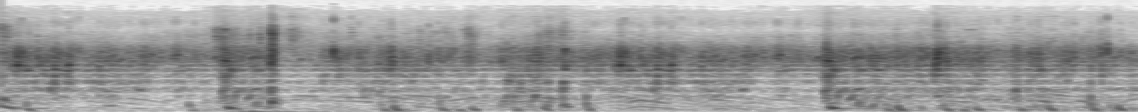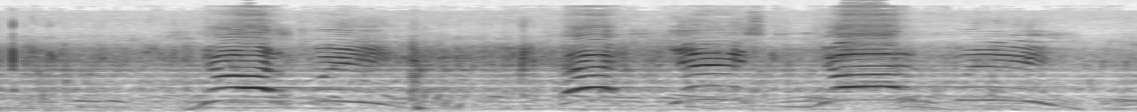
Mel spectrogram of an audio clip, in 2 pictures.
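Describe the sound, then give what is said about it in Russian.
Water splashing and gurgling as a kayuk boat is paddled across a river in a Cossack radio drama, with rhythmic paddle strokes under loud shouting voices of several men. “Ведут каюк, что ли? Назарка ведет!”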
